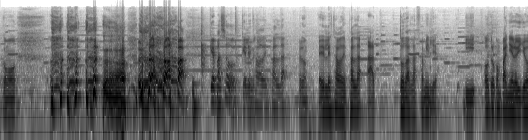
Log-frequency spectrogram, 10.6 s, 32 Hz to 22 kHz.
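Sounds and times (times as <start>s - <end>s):
speech: 0.0s - 10.5s
laughter: 1.0s - 3.9s
person imitating a powerful burp masked by forced coughs: 1.7s - 2.6s.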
